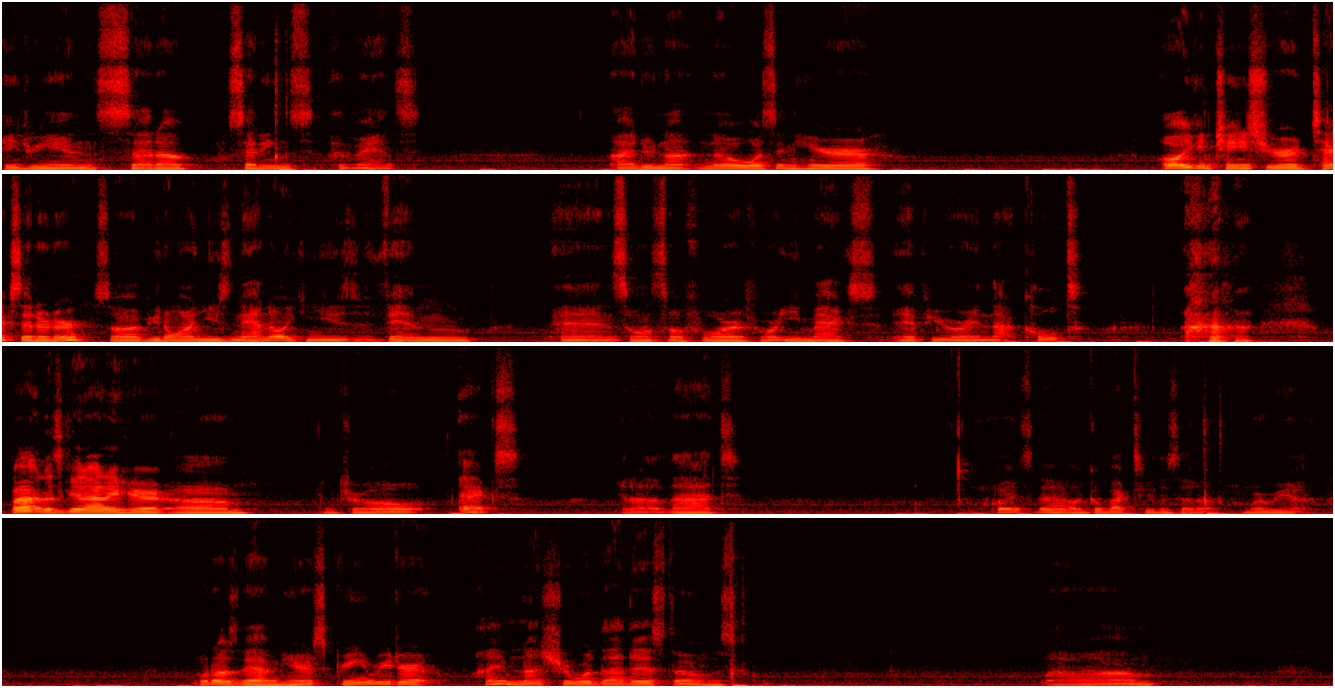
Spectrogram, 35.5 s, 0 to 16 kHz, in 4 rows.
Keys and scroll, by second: 1.8 Return, 3.5-5.2 typing, 6.7-7.6 typing, 8.9-9.7 typing, 14.4 Down, 15.9 typing, 20.7 ctrl+x, 23.7 Up, 25.0 Down, 25.1 Down, 25.5 Down, 25.8 Return, 27.1 Down, 27.3 Down, 31.5 Return.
